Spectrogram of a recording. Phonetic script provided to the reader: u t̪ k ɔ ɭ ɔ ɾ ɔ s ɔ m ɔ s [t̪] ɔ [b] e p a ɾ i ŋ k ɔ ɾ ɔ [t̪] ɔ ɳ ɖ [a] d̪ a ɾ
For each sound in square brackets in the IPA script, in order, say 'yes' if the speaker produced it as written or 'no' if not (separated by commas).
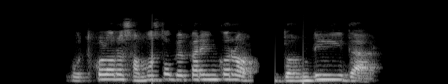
yes, yes, no, no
